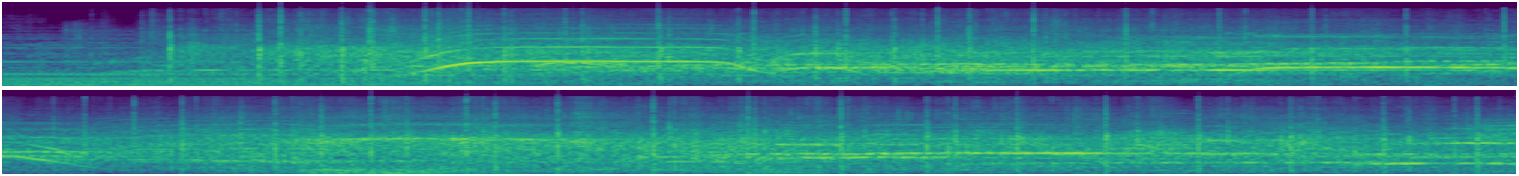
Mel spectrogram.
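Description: A sustained musical chord fades out about half a second in. Then a school-theatre audience applauds and cheers, with many shrill whoops and children's shouts over the clapping.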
